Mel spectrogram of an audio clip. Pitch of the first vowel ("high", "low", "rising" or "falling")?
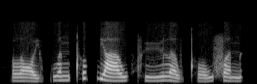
low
